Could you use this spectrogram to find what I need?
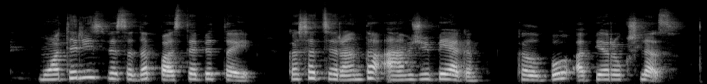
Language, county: Lithuanian, Alytus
